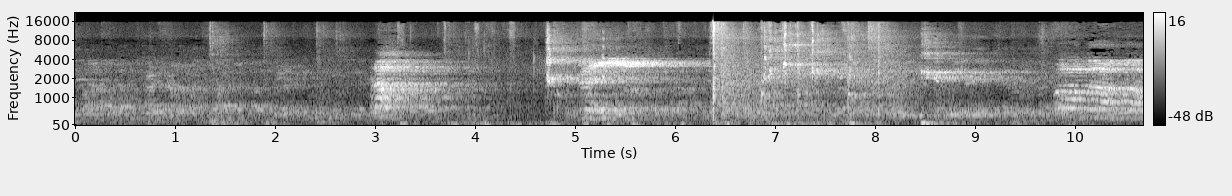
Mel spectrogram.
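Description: Badminton racket strikes on a shuttlecock, a few sharp cracks with the loudest a little after six seconds in, among players' voices talking and calling.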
